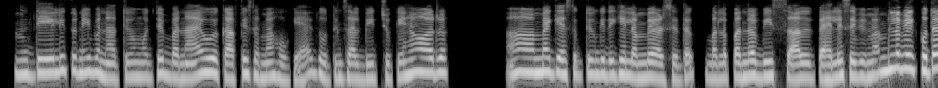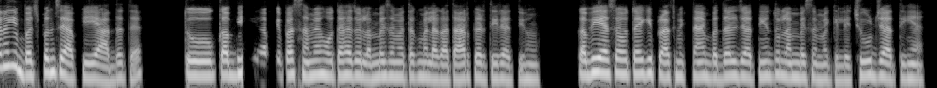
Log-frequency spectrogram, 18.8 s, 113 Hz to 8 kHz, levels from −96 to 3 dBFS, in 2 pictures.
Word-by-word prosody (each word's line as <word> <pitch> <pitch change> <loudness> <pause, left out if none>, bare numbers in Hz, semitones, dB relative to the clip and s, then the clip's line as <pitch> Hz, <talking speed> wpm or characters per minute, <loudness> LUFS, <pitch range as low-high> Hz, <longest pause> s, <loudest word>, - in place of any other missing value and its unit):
उम, 220 0 0
daily 235 +3 +1
तो 255 - -4
नहीं 240 +1 0
बनाती 195 -5 -2
हूँ, 195 0 -4
मुझे 195 +3 -4
बनाए 190 0 -2
हुए 240 0 +3
काफ़ी 185 +4 -1
समय 195 -3 -4
हो 185 -4 -4
गया 165 +1 -6
है। 225 - -6
2-3 190 -4 -5
साल 185 -1 -3
बीत 180 +1 -5
चुके 185 +1 -7
हैं 220 +3 +1
और 240 -1 +1 0.6
अ, 240 +1 +1
मैं 240 0 +4
कह 235 -2 +2
सकती 210 +1 -6
हूँ 215 - 0
कि 220 - 0
देखिए 210 +1 0
लंबे 195 0 0
अरसे 180 -2 -2
तक 190 +3 -5
मतलब 185 0 -5
15-20 200 +1 0
साल 180 +1 0
पहले 175 +3 +1
से 205 -1 -1
भी 200 - -2
मैं 205 +2 -1
मतलब 280 +4 +3
एक 285 -2 +4
होता 265 +3 +6
है - - +4
ना 325 - +5
कि 330 - +5
बचपन 215 +3 +3
से 240 -1 +4
आपकी 185 0 0
ये 185 - +1
आदत 175 +3 -3
है। 220 - -3 0.4
तो 205 -1 +4
कभी 210 +1 +5 0.2
आपके 205 +1 -6
पास 215 0 +2
समय 210 +1 +2
होता 205 0 0
है 210 - +3
तो 210 - +1
लंबे 190 +1 0
समय 200 -1 -1
तक 195 +1 -4
मैं 200 -1 -1
लगातार 175 0 0
करती 185 -1 -2
रहती 175 -3 -4
हूँ। 175 0 -4 0.4
कभी 220 +3 +7
ऐसा 225 0 +4
होता 220 0 +1
है 220 - +3
कि 230 - +3
प्राथमिकताएँ 200 -1 -1
बदल 200 +2 0
जाती 200 -1 -1
हैं 200 0 -1
तो 220 - -3
लंबे 195 -1 0
समय 180 -1 -5
के 170 - -9
लिए 170 0 -5
छूट 210 0 0
जाती 185 -2 -1
हैं। 180 -1 -2
200 Hz, 260 wpm, -22 LUFS, 185-220 Hz, 0.6 s, कभी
